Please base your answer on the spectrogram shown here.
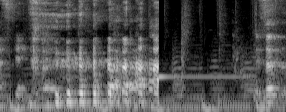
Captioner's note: laughter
